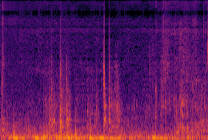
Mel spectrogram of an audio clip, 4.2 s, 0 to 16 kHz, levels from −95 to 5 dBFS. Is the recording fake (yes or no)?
yes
